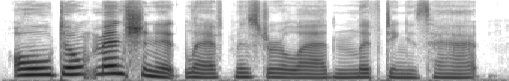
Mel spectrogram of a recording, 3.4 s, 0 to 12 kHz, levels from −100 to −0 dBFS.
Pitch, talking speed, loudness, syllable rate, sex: 200 Hz, 175 wpm, -20 LUFS, 5.0 syllables/s, female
